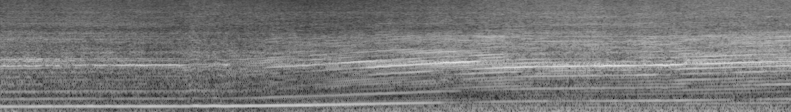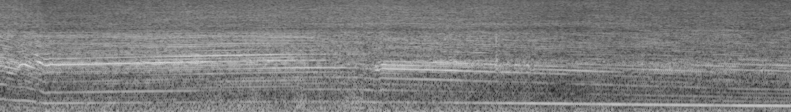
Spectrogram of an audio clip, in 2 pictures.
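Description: A Honda Hornet four-cylinder motorcycle engine runs loud and close for a sustained stretch, its pitch climbing, dipping briefly and rising again as the revs swell and ease, with no talk over it.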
